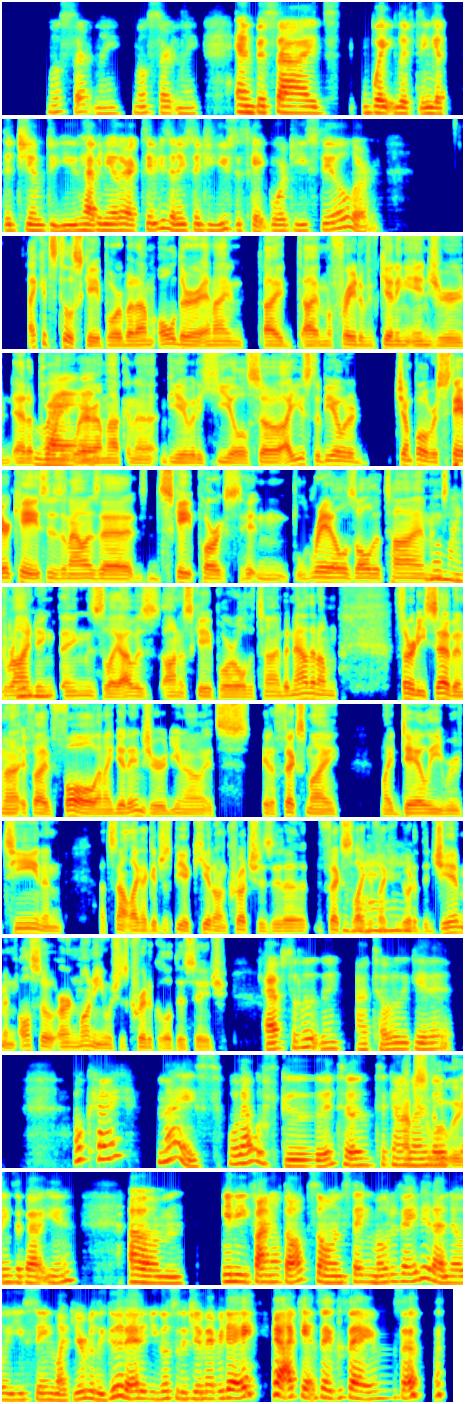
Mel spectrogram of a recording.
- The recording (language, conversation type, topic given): English, unstructured, How do you stay motivated to move regularly?
- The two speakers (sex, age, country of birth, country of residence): female, 40-44, United States, United States; male, 35-39, United States, United States
- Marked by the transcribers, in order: tapping; laughing while speaking: "day"; laughing while speaking: "So"; chuckle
